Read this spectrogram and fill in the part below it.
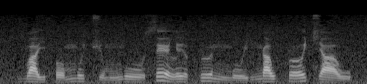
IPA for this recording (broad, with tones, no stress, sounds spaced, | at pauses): b a˧˩ j h o˩˧ m u˧ t͡ɕ o˩ m ŋ uː˧˩ s e˥˨ l i˧˩ ə̯ k ɯː˥˨ n m uː˩˧ j ŋ a˧ w k ɤː˧˥ t͡ɕ a˧˩ w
